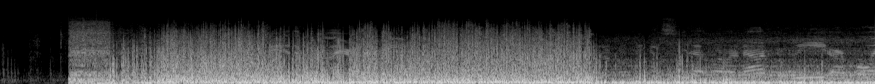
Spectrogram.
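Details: Whirlpool electric dryer WED4800XQ0 with no-heat complaint, after new timer switch installed, heating element drawing about 22.37 A: steady, even tumbling rumble with constant airflow rush, no knocks or squeals; normal running.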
